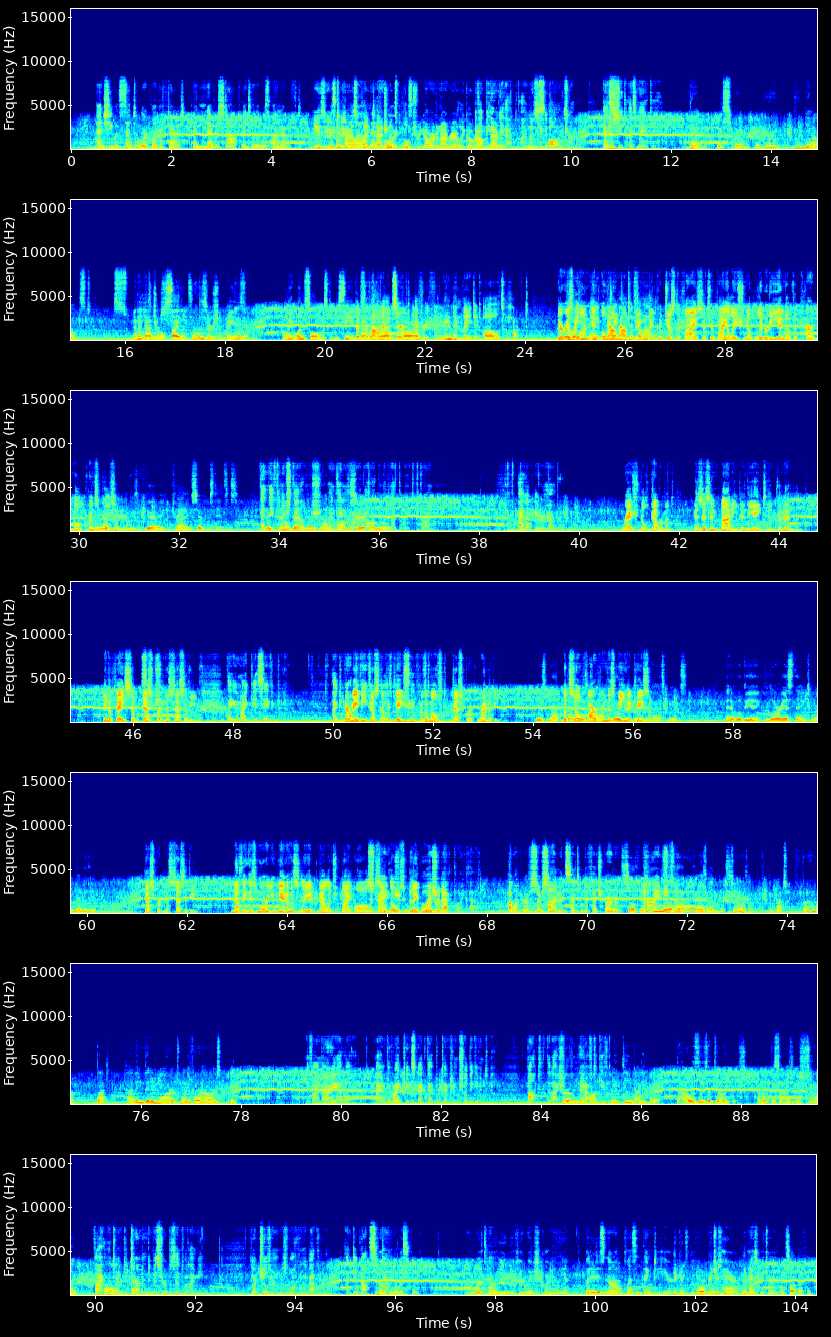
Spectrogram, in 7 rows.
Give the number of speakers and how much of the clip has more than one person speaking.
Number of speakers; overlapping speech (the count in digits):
8, about 29%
